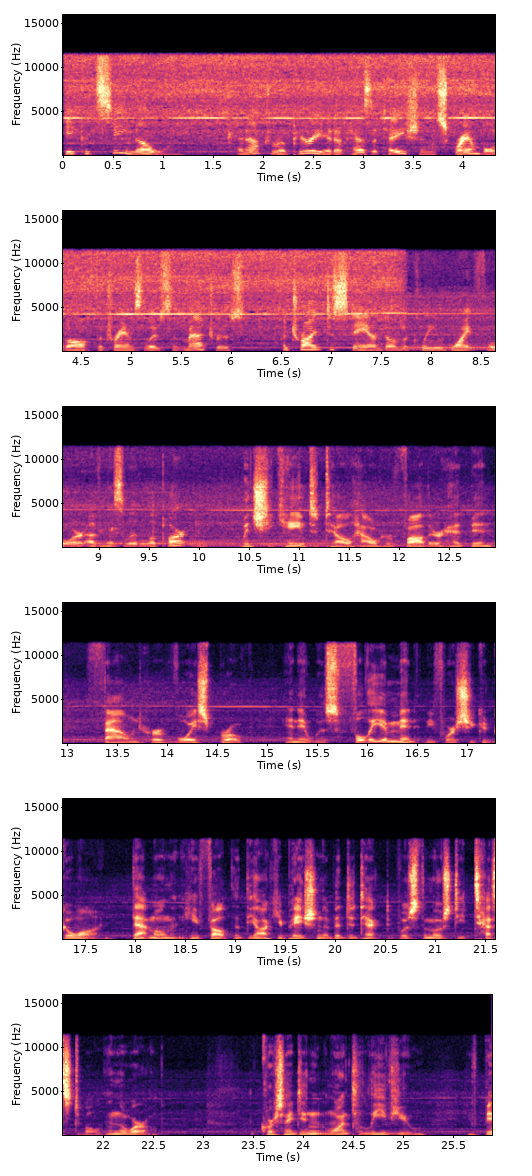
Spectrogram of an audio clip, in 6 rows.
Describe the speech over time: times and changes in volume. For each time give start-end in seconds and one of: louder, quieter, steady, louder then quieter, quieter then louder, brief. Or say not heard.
0.0-22.6 steady
23.4-25.8 brief.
